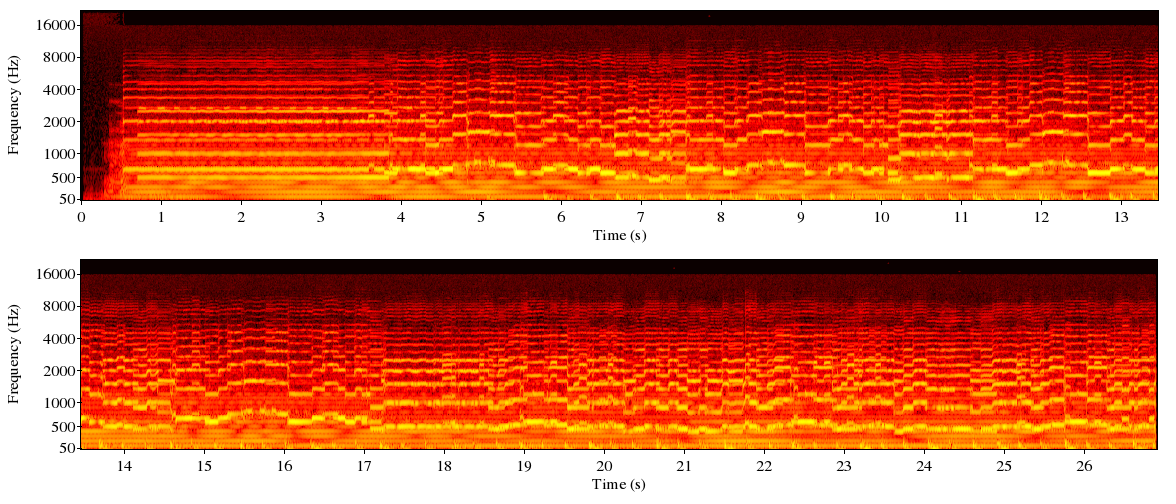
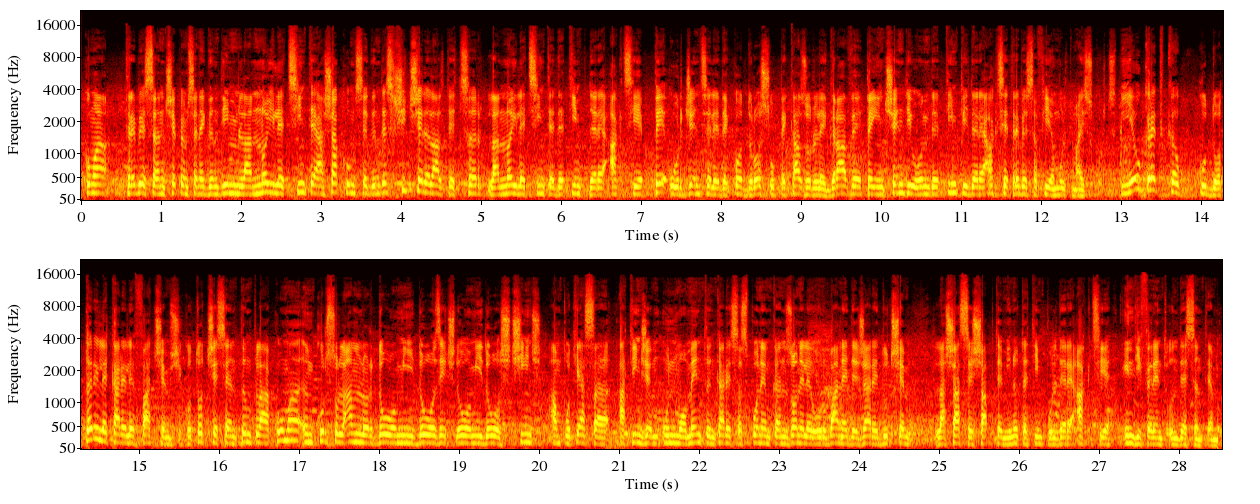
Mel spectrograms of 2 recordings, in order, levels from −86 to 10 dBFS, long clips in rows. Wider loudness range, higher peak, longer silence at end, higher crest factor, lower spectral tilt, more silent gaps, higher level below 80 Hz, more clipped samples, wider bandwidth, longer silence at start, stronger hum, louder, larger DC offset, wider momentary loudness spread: about the same, 1 LU vs 1 LU; second, -4 dBFS vs 0 dBFS; about the same, 0 s vs 0 s; about the same, 14 dB vs 14 dB; about the same, -5.5 dB/octave vs -4.5 dB/octave; neither; first, -34 dBFS vs -48 dBFS; neither; about the same, 16.5 kHz vs 16 kHz; first, 0.3 s vs 0 s; neither; second, -18 LUFS vs -14 LUFS; neither; about the same, 3 LU vs 4 LU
